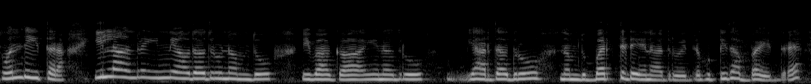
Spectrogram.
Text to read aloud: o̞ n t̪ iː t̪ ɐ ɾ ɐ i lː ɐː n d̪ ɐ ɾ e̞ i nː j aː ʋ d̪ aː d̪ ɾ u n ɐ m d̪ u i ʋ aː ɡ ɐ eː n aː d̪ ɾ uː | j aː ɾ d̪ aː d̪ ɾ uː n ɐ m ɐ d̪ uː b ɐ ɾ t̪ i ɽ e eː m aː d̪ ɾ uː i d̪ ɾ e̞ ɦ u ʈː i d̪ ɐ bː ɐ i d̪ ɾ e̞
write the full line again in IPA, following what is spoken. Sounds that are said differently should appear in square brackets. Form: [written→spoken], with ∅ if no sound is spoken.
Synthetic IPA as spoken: o̞ n [t̪→d̪] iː t̪ ɐ ɾ ɐ i lː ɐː n d̪ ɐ ɾ e̞ i nː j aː ʋ d̪ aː d̪ ɾ [u→uː] n ɐ m d̪ u i ʋ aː ɡ ɐ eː n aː d̪ ɾ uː | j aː ɾ d̪ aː d̪ ɾ uː n ɐ m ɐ d̪ [uː→u] b ɐ ɾ t̪ i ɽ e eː [m→n] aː d̪ ɾ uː i d̪ ɾ e̞ ɦ u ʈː i d̪ ɐ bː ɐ i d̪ ɾ e̞

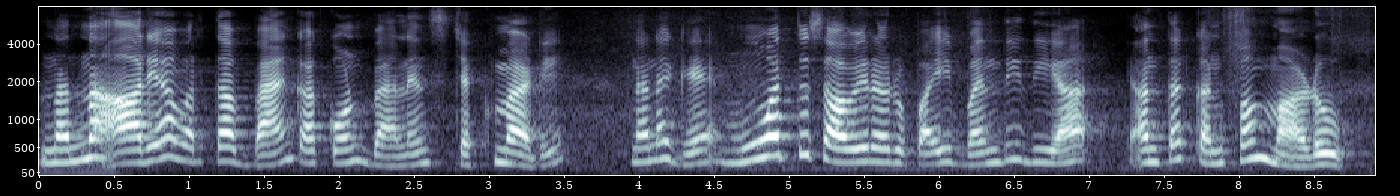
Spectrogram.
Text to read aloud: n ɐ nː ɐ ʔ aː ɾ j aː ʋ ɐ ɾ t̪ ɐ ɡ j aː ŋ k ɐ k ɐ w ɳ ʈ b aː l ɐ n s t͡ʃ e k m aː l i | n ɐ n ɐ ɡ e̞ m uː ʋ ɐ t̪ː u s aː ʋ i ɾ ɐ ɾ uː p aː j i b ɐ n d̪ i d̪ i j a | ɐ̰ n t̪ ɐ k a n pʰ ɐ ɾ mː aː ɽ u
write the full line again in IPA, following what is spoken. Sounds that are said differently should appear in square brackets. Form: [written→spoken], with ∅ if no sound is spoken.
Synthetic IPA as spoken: n ɐ nː ɐ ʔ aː ɾ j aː ʋ ɐ ɾ t̪ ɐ [ɡ→b] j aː ŋ k ɐ k ɐ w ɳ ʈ b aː l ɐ n s t͡ʃ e k m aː [l→ɽ] i | n ɐ n ɐ ɡ e̞ m uː ʋ ɐ t̪ː u s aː ʋ i ɾ ɐ ɾ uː p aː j i b ɐ n d̪ i d̪ i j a | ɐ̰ n t̪ ɐ k [a→ɐ] n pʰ ɐ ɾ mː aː ɽ u

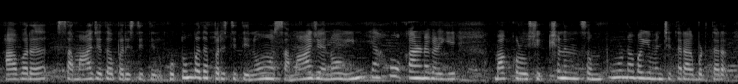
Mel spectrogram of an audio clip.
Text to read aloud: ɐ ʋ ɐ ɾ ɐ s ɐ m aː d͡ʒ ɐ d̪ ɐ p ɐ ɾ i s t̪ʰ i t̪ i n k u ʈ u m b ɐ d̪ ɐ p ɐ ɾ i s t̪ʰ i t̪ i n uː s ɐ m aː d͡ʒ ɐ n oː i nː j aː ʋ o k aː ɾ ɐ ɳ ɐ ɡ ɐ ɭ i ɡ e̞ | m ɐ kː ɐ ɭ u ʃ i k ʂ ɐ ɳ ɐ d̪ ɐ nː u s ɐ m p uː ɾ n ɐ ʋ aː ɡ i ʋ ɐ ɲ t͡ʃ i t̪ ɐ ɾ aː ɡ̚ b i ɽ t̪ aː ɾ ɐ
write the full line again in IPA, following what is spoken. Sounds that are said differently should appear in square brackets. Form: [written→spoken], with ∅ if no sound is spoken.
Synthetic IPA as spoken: ɐ ʋ ɐ ɾ ɐ s ɐ m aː d͡ʒ ɐ d̪ ɐ p ɐ ɾ i s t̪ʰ i t̪ i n k u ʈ u m b ɐ d̪ ɐ p ɐ ɾ i s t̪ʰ i t̪ i n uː s ɐ m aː d͡ʒ ɐ n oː i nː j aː ʋ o k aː ɾ ɐ ɳ ɐ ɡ ɐ ɭ i ɡ e̞ | m ɐ kː ɐ ɭ u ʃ i k ʂ ɐ ɳ ɐ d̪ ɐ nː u s ɐ m p uː ɾ [n→ɳ] ɐ ʋ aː ɡ i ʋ ɐ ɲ t͡ʃ i t̪ ɐ ɾ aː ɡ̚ b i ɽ t̪ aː ɾ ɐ

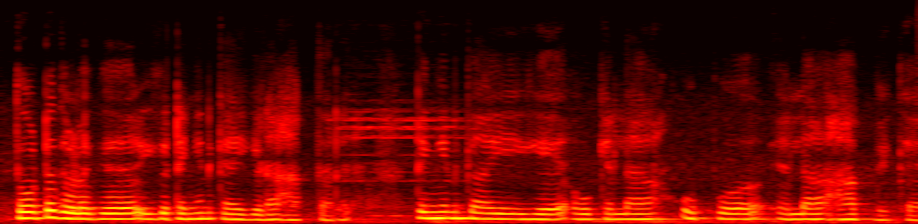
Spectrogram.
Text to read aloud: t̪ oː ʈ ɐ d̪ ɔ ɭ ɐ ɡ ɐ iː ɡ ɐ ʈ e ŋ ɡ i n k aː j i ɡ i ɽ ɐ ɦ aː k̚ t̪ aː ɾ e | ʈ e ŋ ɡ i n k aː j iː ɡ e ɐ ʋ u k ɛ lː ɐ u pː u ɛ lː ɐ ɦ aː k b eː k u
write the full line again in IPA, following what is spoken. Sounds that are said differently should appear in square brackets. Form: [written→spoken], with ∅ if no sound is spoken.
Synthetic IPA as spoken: t̪ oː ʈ ɐ d̪ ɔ ɭ ɐ ɡ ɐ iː ɡ ɐ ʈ e ŋ ɡ i n k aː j i ɡ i ɽ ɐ ɦ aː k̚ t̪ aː ɾ e | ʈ e ŋ ɡ i n k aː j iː ɡ e ɐ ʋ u k ɛ lː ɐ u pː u ɛ lː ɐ ɦ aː k b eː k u

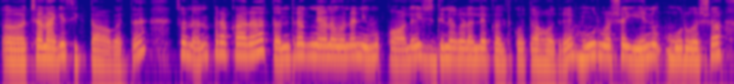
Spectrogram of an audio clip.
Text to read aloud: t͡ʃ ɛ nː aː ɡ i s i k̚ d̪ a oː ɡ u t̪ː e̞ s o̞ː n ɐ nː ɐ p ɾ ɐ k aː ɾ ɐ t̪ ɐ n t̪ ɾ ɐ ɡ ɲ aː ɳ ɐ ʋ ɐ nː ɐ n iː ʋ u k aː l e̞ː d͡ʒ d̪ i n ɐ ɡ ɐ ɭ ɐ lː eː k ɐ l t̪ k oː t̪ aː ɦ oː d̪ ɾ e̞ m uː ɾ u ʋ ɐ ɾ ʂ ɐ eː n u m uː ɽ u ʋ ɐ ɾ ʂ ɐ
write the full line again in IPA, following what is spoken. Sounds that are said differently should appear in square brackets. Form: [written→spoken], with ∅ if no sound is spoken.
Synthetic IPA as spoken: t͡ʃ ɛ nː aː ɡ i s i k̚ [d̪→t̪] a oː ɡ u t̪ː e̞ s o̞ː n ɐ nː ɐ p ɾ ɐ k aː ɾ ɐ t̪ ɐ n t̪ ɾ ɐ ɡ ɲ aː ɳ ɐ ʋ ɐ nː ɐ n iː ʋ u k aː l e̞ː d͡ʒ d̪ i n ɐ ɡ ɐ ɭ ɐ lː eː k ɐ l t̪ k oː t̪ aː ɦ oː d̪ ɾ e̞ m uː ɾ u ʋ ɐ ɾ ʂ ɐ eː n u m uː [ɽ→ɾ] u ʋ ɐ ɾ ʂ ɐ

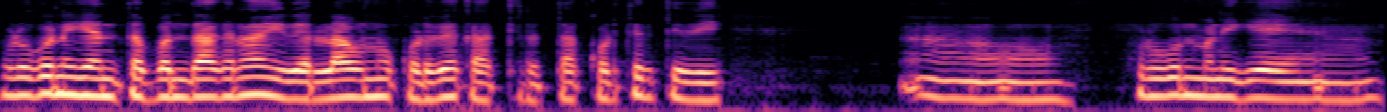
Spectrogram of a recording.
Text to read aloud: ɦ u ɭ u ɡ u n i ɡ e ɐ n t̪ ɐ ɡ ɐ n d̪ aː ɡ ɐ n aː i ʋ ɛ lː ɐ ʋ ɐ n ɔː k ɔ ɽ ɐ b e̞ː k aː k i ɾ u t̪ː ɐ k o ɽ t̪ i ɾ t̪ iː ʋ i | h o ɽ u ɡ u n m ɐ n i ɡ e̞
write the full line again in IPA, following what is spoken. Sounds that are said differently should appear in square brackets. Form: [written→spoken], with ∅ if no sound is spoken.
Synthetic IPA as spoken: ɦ u [ɭ→ɽ] u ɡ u n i ɡ e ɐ n t̪ ɐ [ɡ→b] ɐ n d̪ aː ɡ ɐ n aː i ʋ ɛ lː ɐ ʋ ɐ n [ɔː→uː] k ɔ ɽ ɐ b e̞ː k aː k i ɾ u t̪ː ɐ k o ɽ t̪ i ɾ t̪ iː ʋ i | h [o→u] ɽ u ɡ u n m ɐ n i ɡ e̞

